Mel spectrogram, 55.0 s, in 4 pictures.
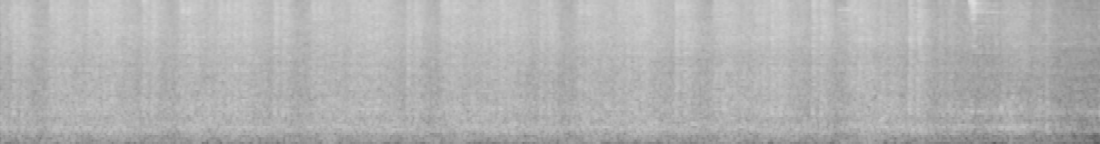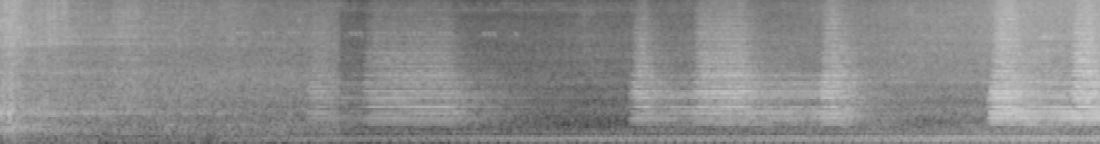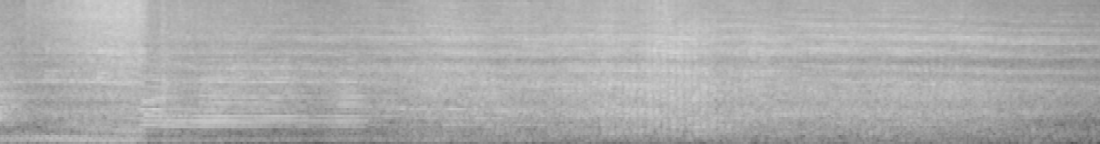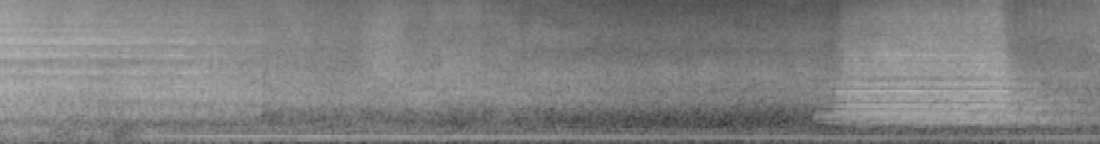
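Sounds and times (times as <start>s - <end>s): train cars clattering on rails: 0.0s - 17.2s, 31.6s - 43.7s
diesel locomotive engine rumble: 0.0s - 55.0s
train cars rumbling over bridge: 0.0s - 55.0s
train horn blasts: 17.6s - 20.2s, 21.6s - 24.8s, 26.1s - 34.1s, 51.4s - 55.0s.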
